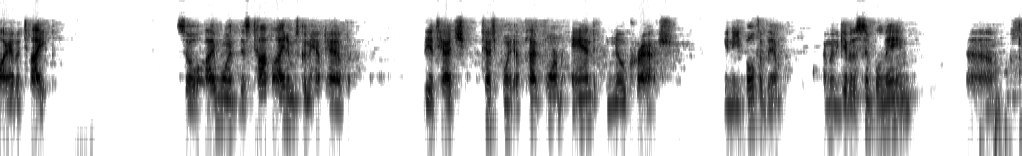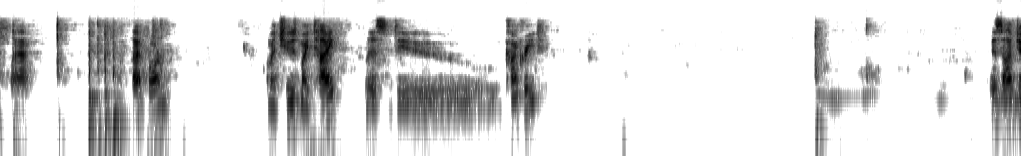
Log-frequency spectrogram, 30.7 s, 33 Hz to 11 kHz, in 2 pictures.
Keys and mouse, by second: 9.8-14.2 drag, 25.0-26.9 middle drag, 29.8-30.6 drag.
